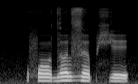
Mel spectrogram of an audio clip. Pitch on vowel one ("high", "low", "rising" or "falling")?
low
